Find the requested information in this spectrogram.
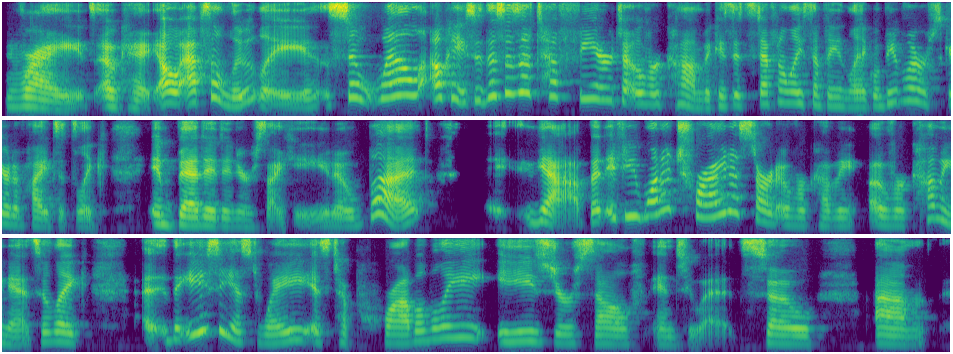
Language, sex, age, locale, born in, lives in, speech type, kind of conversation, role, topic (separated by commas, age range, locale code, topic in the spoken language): English, female, 45-49, en-US, United States, United States, conversation, advice, advisor, How can I overcome a fear that's interfering with my daily life?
